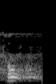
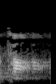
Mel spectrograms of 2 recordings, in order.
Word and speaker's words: thọ: 5 món, thứ nhất là xúc, thứ hai là tác ý, thứ ba là thọ, hay còn gọi là thụ. Miền Bắc chúng ta đọc là thụ, miền Nam đọc là thọ.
